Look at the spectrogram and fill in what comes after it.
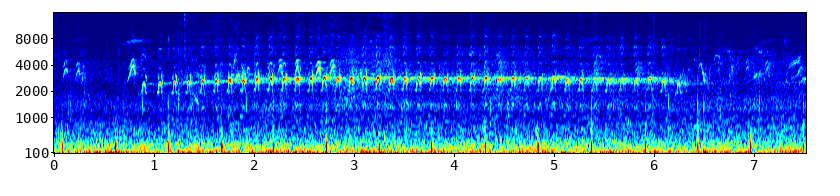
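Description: A songbird sings one long, even, rapid trill starting about a second in and lasting some five seconds, over steady footsteps on pavement and a low outdoor rumble.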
